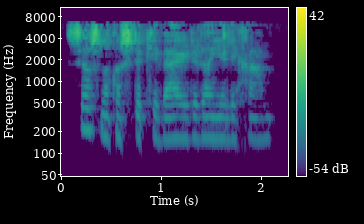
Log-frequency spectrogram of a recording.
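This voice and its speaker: A woman leading a guided relaxation meditation with soothing, unhurried instructions and gentle encouragement. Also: low voice, flat delivery, highs cut off.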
